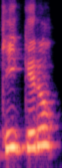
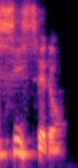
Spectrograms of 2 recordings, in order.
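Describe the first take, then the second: First: The letter C is sounded like a K. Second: The letter C is sounded like an S. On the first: The speaker calls it right. "la tengo que pronunciar como una K" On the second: The speaker calls it wrong. "este error, que es un error bastante grave"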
